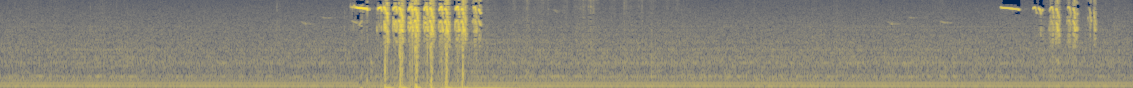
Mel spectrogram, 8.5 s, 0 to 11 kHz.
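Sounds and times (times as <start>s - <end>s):
low steady hum: 0.0s - 8.4s
high sharp bird chirping at a nest box: 2.6s - 3.9s, 7.5s - 8.4s.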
